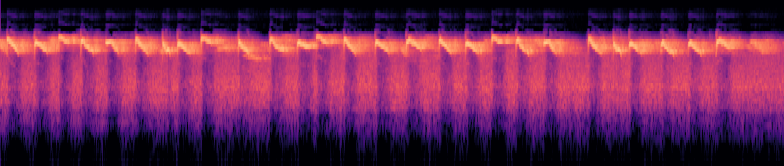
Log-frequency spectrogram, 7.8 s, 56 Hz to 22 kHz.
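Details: On 13 February 2020 a white-eye regaining energy sings a lively, unbroken string of high-pitched, slurred chirps, delivered rapidly and steadily throughout.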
